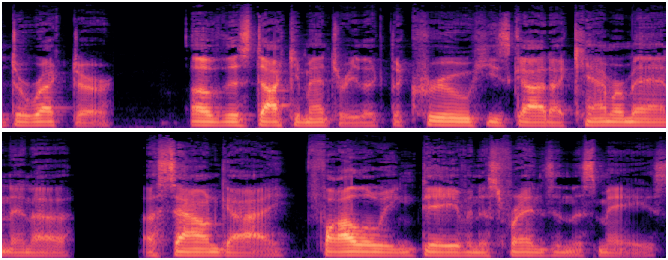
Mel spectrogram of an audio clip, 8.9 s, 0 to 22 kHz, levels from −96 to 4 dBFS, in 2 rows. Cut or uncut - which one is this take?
uncut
